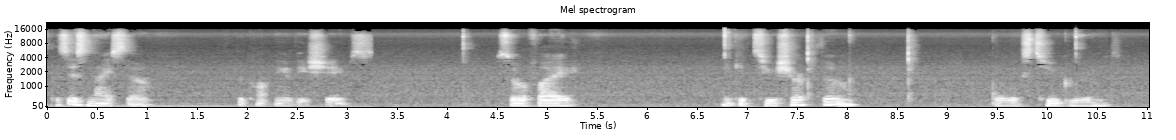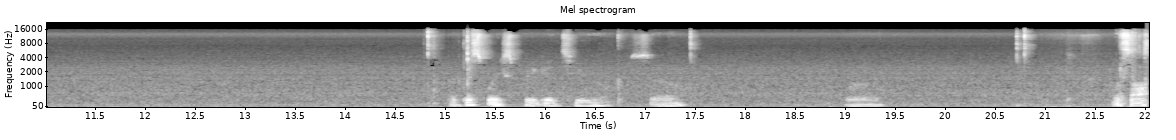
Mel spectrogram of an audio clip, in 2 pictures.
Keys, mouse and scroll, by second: 4.2-6.8 drag, 7.2-7.5 scroll up 1, 7.5 middle click, 8.1-8.6 scroll down 2, 8.6 middle click, 10.3-15.1 drag, 15.2-16.7 middle drag, 17.4-20.6 drag, 20.6 middle click, 20.6 scroll down 1, 20.7 click, 21.4 scroll up 1.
